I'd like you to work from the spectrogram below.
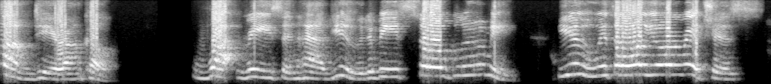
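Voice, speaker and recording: A woman playing a cheerful, warm-hearted young nephew in a radio play, hearty and earnest. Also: high voice, expressive, slow pace, low-quality recording.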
